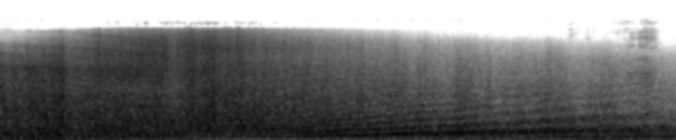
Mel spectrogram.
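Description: Jet roar of Red Arrows BAE Hawk jet trainers flying past overhead, a loud continuous rush whose sound sweeps slowly as the aircraft pass, dulling and fading a little over the last few seconds.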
